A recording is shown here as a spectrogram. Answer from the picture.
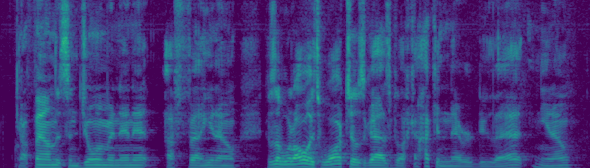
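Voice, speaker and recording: This man moves at a fairly quick pace with ordinary pitch variation, on a very clean recording with a silent background. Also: medium pitch for a man. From southern Oklahoma (Love County, Red River border). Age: young. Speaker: former rodeo athlete and touring musician. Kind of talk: casual chat.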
